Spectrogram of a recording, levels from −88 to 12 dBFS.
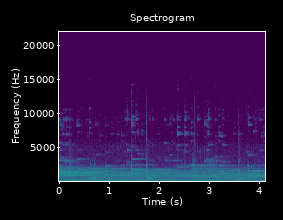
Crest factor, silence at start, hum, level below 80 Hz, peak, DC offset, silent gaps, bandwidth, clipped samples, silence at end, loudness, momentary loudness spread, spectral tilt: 20 dB; 0 s; none; -44 dBFS; -18 dBFS; under 0.1%; none; 14.5 kHz; under 0.1%; 0 s; -39 LUFS; 3 LU; -5 dB/octave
